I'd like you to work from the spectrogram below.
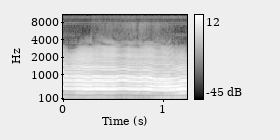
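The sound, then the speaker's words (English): A single loud, buzzy fart sound effect played from a sound pad holds a steady raspy tone for just over a second, then cuts off abruptly. No voices accompany it. “I farted.”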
